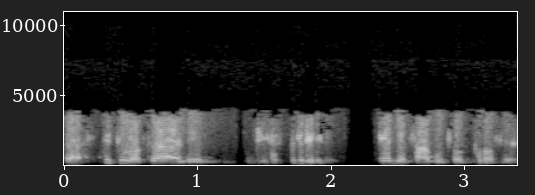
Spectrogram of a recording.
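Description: A man with a Sierra Leonean accent and very wide pitch swings. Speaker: peacebuilding program director. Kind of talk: interview. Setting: phone call.

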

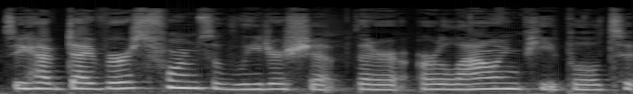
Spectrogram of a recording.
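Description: Noticeable background noise accompanies fairly quick speech in a monotone, flat intonation. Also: woman. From Maine. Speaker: university researcher. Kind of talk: radio interview.

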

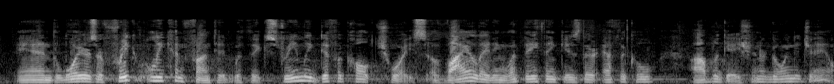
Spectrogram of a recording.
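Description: With lively intonation and a medium pitch, a man talks fairly quickly over noticeable background noise. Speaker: presiding judge. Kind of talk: court proceedings. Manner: formal.

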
